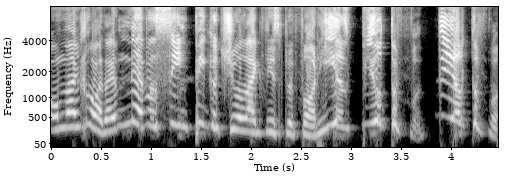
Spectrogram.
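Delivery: high, loud fake Russian accent. Retelling a story, voicing what a russian man said, put-on russian accent. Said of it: "this Russian guy goes".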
